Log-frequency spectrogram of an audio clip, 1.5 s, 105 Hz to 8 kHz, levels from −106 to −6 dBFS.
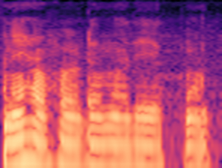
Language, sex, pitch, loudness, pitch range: Marathi, male, 100 Hz, -19 LUFS, 95-105 Hz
